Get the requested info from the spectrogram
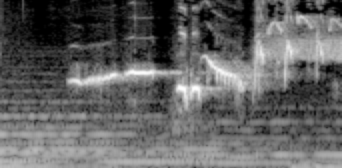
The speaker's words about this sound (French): son naturel peut nous affecter, comme le son d'un oiseau par exemple, car il y a toujours cet effet d'association dans notre cerveau. C'est quelque chose de rassurant. En effet, oui, le chant des oiseaux étant lié au fait qu'il n'y a pas de danger.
